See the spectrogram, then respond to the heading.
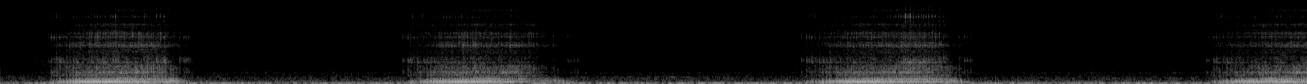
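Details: Heavy snoring likened to a diesel truck: loud, deep rumbling snores on each inhalation, about 16 a minute, with quieter breathing between.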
